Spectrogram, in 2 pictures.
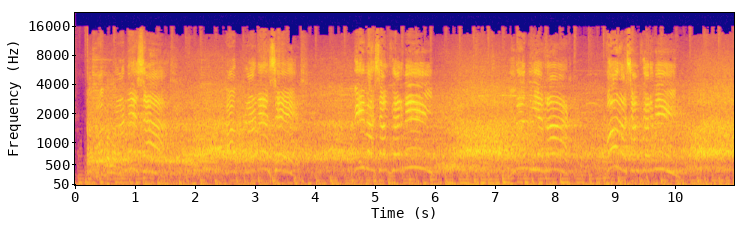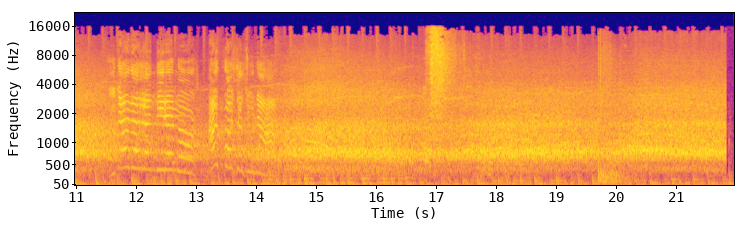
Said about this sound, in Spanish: Con estas palabras y este característico sonido se ha dado la bienvenida a San Fermín 2023, un multitudinario chupinazo en la plaza del ayuntamiento que ha lanzado el presidente de Osasuna, Luis Sabalza.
